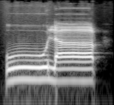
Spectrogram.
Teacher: سے پڑھیں گے، صحفل، اور لام کے اوپر صفت توسط ہوگی، او کو لمبا کریں گے، واو مدہ ہے، لام کو بھی لمبا کریں گے، کھڑی زبر ہے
